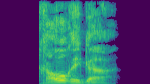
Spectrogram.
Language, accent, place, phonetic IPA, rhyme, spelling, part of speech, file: German, Germany, Berlin, [ˈtʁaʊ̯ʁɪɡɐ], -aʊ̯ʁɪɡɐ, trauriger, adjective, De-trauriger.ogg
- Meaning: 1. comparative degree of traurig 2. inflection of traurig: strong/mixed nominative masculine singular 3. inflection of traurig: strong genitive/dative feminine singular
